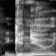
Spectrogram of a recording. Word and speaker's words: GNU: happening isn't ganu like that yeah it's ganu GNU is stands for gnus not Unix um that's the that's the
